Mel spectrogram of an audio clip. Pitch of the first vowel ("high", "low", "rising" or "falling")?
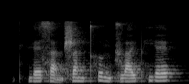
rising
